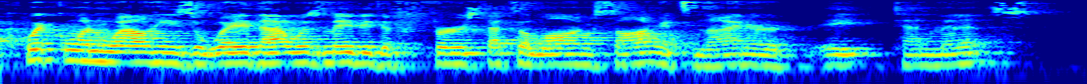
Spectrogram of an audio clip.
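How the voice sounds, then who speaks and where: With a Canadian accent, the speaker keeps a monotone, flat intonation at a moderate pace with hardly any pauses. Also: man, fairly high pitch for a man. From Canada. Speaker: music fan video host. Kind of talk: solo video monologue about bands. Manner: rambling, casual, with filler words.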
